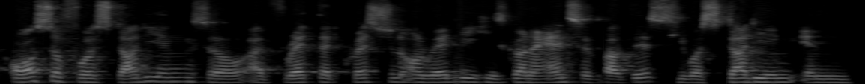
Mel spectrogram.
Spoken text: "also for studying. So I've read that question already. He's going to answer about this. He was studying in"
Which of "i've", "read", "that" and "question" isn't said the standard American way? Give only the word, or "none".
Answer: none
